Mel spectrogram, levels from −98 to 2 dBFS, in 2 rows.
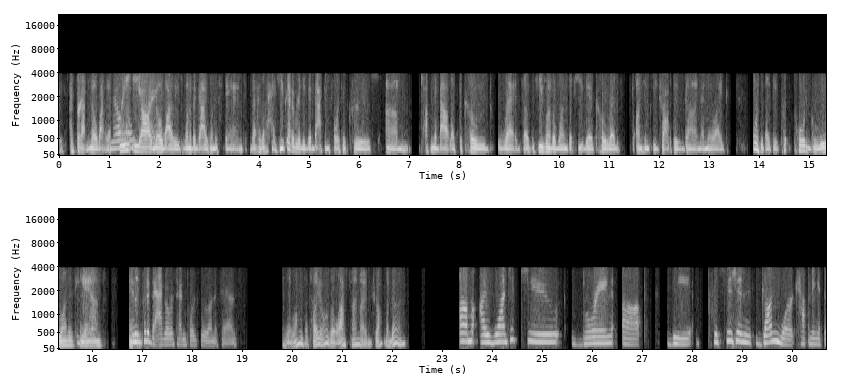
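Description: Throughout the clip, the speech has suffered tandem speech coding: it was decoded and re-encoded at three successive codec stages, each working on the previous one's damaged output. The sound fits an AMR-NB, G.729A and G.726 chain, leaving it rougher, noisier, muffled and warbly, with nothing above 3.8 kHz.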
